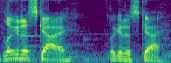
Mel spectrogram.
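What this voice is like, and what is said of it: New Jersey accent. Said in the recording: “Again with the Jersey accent, bro.”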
